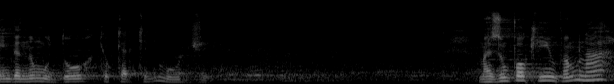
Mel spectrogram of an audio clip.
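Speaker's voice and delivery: very soft, low inner voice; Jesus to himself. Acted. Jesus thinking quietly about Peter, soft and patient. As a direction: murmur it patiently. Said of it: "Jesus lá dentro falou assim".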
